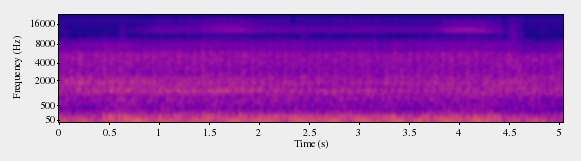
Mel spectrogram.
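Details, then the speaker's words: 1982 K20 Suburban diesel 4WD 3/4 ton, after sitting 3+ years: a steady, deep idle clatter with no misses or stumbles. It starts and runs fine; the previous owner suspected a blown head gasket from hard, pressurized radiator hoses. "it starts it runs that's the biggest thing"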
